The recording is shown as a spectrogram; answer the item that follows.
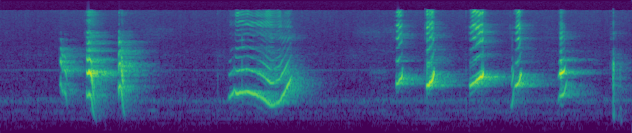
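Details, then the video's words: Talking parrot: a few clipped syllables, then a long, swooping whistle-like sound dipping and rising, followed by a quick series of five or six short chirpy notes and a final click. "Parrot Sound Talking Parrot Bolne wala totha"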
